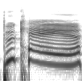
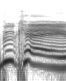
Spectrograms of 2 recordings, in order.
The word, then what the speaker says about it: Bucket: The surname is actually Bucket, but she says on the phone in the series, it's pronounced Bouquet. It's pronounced Bouquet because she's keeping up appearances.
